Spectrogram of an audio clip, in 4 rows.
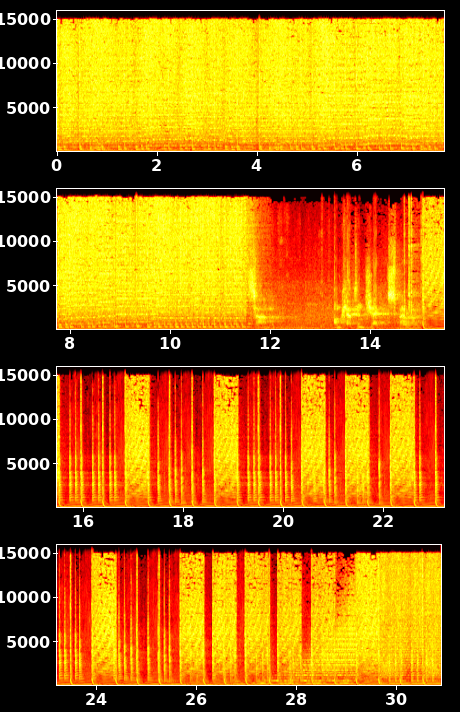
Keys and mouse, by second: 21.0-23.7 drag.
